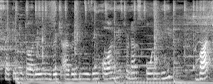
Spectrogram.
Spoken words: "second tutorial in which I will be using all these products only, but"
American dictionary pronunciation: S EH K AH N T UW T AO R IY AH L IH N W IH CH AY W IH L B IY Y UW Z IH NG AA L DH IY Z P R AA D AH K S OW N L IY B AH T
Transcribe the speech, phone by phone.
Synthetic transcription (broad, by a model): S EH K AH N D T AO R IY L IH N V IH CH AY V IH L B IY Y UW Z IH NG AA L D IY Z P R AA D AH K S OW N L IY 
